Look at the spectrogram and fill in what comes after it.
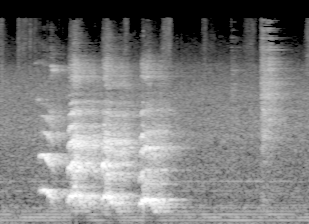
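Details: Six-year-old dog in a shelter kennel barking at a person at first before calming down: four harmonic, mid-pitched barks in quick succession, then a short faint noise after a pause.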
